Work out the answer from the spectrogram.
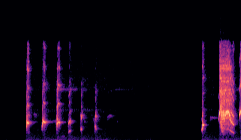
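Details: Male white-rumped shama in training: a quick fading series of six short chirps, a pause, one more chirp, then a loud harsh buzzy burst.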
